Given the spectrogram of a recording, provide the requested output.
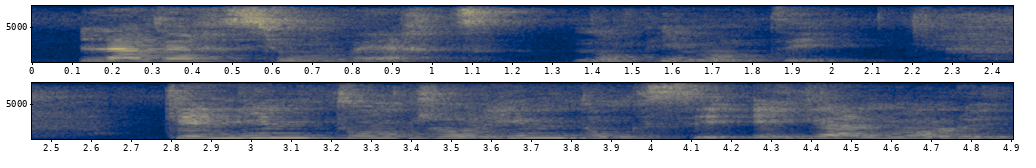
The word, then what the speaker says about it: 깻잎: On restera sur une trame similaire, donc lecture-prononciation, explication-traduction et écriture. C'est parti. Ilbon. Kenni. Kenni, donc ce sont les feuilles de sésame.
